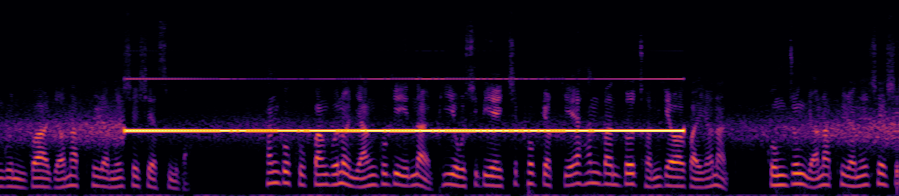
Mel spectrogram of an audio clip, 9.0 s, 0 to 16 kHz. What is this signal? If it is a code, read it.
PSK31 (31.25 baud), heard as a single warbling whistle, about 1320 Hz, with radio static.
